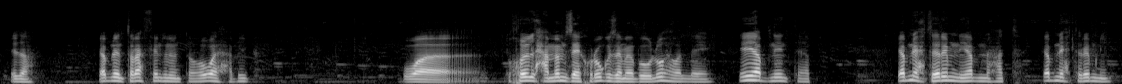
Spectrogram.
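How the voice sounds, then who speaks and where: A gaming channel host with an Egyptian Arabic accent gives casual, playful gameplay commentary, joking with his viewers and mouthing gunfire sounds. His voice is fairly high, and the recording is dry.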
